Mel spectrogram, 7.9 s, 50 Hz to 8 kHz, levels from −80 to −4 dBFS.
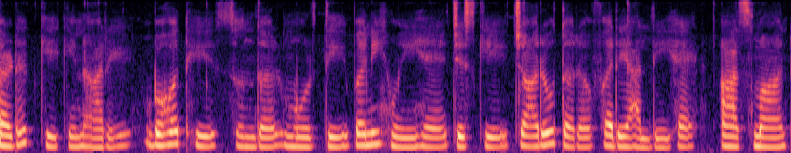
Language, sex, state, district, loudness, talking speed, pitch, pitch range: Hindi, female, Chhattisgarh, Sukma, -17 LUFS, 120 wpm, 195 Hz, 185-210 Hz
